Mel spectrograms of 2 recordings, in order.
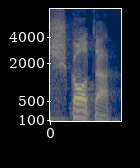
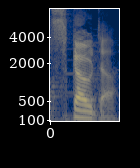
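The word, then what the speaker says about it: Škoda: And yes, that is how you pronounce Skoda, not Skoda.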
